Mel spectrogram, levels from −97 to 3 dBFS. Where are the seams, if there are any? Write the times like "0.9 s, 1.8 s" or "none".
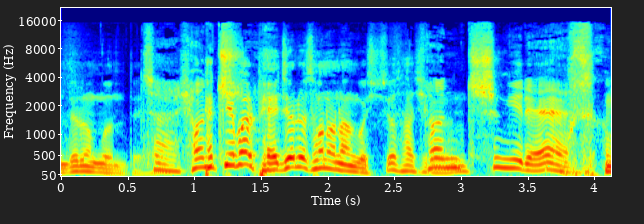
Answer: none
